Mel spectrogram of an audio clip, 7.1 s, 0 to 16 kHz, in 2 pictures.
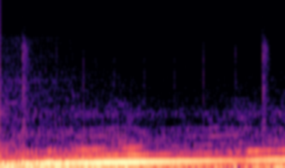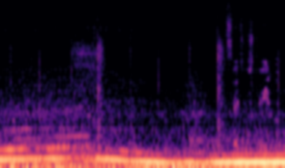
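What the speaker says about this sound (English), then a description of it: "We're inside a Supra. We're gonna go for a quick spin." Engine of a 1994 Toyota Supra heard from inside the cabin on a quick drive, rising steadily under acceleration, dropping at a shift and then settling into a steady cruise, loud and close, with people talking over it.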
